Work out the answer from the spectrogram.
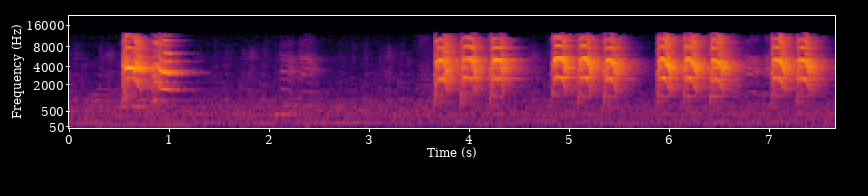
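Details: A home-bred zebra finch chick indoors gives one long raspy call, a short pause, then quick clusters of two or three harsh, buzzy squawks.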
